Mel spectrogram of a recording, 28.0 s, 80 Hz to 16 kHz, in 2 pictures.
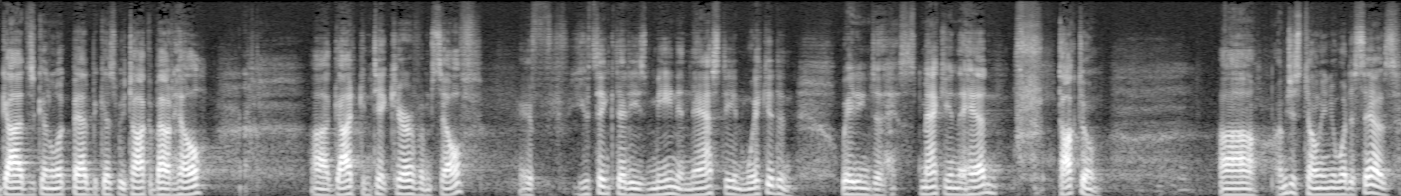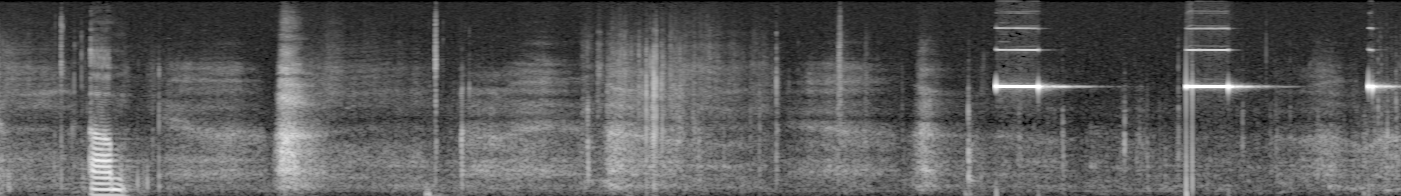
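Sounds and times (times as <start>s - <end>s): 
speech: 0.0s - 2.2s, 3.1s - 11.1s, 12.2s - 14.1s, 14.9s - 15.4s
household smoke alarm beeping: 24.0s - 25.0s, 25.9s - 26.8s, 27.7s - 28.0s.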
